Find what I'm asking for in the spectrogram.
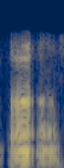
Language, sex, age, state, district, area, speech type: Assamese, male, 18-30, Assam, Biswanath, rural, conversation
